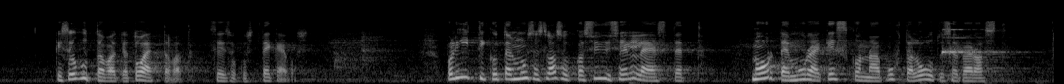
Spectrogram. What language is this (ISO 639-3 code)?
est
